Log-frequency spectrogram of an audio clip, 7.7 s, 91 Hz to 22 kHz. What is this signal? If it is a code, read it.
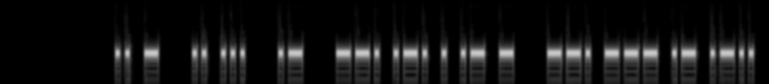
Morse code, heard as a keyed tone, about 25 wpm, 700 Hz. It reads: IT IS A GREAT GOAL
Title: Sentences from Top 1000 Words - Review Part 5 - 25wpm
